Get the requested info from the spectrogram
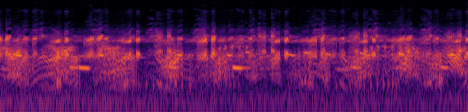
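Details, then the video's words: A thick chorus of frogs, with rough, grating croaks layered over one another and scattered short piping notes rising above the din, continuous throughout. "FROGS CROAKING"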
